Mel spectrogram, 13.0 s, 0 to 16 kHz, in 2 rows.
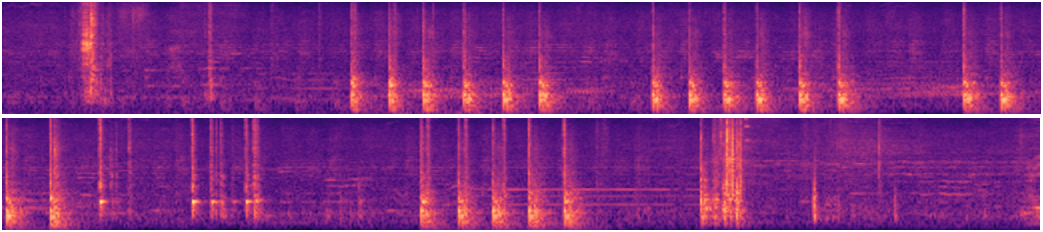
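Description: Sharp metallic hammer strikes ring out during a fuel pump replacement on a 2008 Honda Ridgeline, landing in quick bursts of several hits with short pauses between groups, loud and close.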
